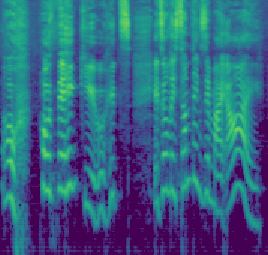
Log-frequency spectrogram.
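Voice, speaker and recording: A woman's voice: extremely high pitch, lively intonation, fairly bright tone, no echo. An actress playing an earnest, guilt-ridden married woman in a radio play, speaking in a refined, hesitant way. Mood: bright, polite. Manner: hesitant, earnest, refined, with halting repeated words. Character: married woman, anxious, guilt-ridden, tenderly confessing a secret love. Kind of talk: radio play acting with confessional narration.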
